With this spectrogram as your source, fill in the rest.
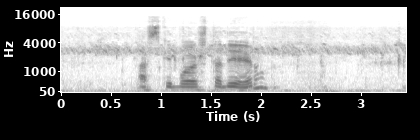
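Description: Eleven-day-old chickens cluck in a short burst of several calls close by, over faint background noise, while a person speaks.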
